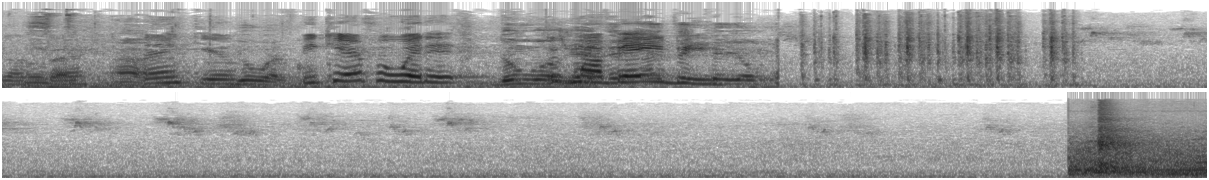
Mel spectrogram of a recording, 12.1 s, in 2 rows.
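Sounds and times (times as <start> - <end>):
small birds chirping: 3.9 - 11.4.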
